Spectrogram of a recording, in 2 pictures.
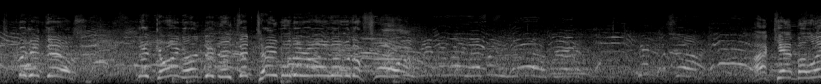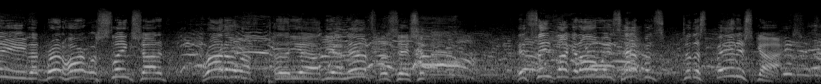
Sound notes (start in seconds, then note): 0.0 crowd yelling; 4.8 crowd yelling continues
